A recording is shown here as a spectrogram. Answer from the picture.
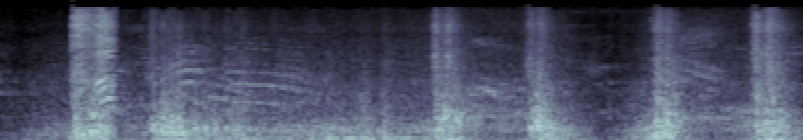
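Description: Skateboard wheels rolling over plywood ramps, with five sharp clacks of the board striking the wood.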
